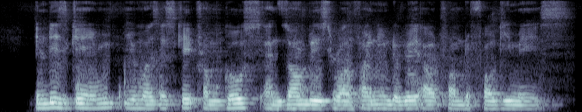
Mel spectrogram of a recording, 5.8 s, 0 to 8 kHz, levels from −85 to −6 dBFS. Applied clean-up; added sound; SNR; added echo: neural mask model Resemble Enhance denoiser.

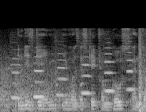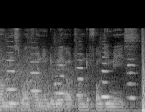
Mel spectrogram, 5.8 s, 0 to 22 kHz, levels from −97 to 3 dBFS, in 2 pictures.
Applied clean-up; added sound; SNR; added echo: none; Wind instrument, woodwind instrument + Gunshot, gunfire; -1 dB; none.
